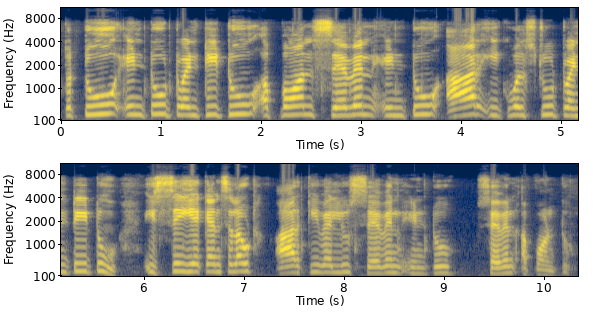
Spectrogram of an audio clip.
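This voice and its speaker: A man teaching maths, solving textbook problems step by step, asking his own questions and answering them in a relaxed, encouraging way. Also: sits high, clear, resonant tone, no echo, dull audio. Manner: relaxed, encouraging, talks straight to students, asks and answers himself; reads formulas and English sums slowly, word by word.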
